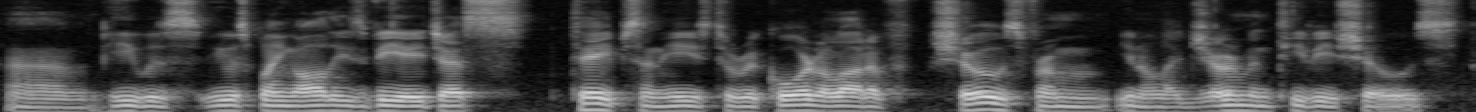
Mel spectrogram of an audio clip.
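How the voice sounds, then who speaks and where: Low-voiced Hungarian man, earnest. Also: level tone, normal speed, hardly any pauses, darkish tone. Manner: earnest, repeats words as he gathers thoughts. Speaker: podcast guest, blues musician. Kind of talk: relaxed interview storytelling.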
